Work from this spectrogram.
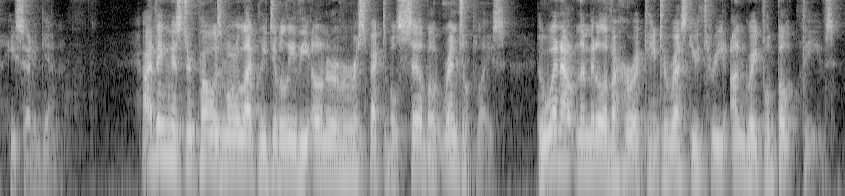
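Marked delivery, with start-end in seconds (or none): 1.4-8.4 higher, louder scornful villain; scornful villain captain. Acted. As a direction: sneer at the children's story.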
